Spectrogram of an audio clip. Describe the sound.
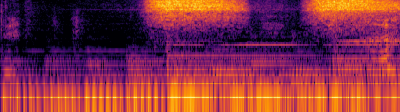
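A snake hisses twice in quick succession, two loud, breathy bursts of about half a second each, heard over a steady humming, voice-like tonal background.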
